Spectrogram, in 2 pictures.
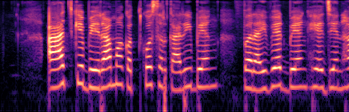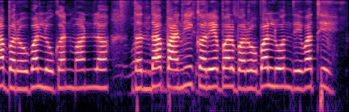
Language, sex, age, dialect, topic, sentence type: Chhattisgarhi, female, 25-30, Eastern, banking, statement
